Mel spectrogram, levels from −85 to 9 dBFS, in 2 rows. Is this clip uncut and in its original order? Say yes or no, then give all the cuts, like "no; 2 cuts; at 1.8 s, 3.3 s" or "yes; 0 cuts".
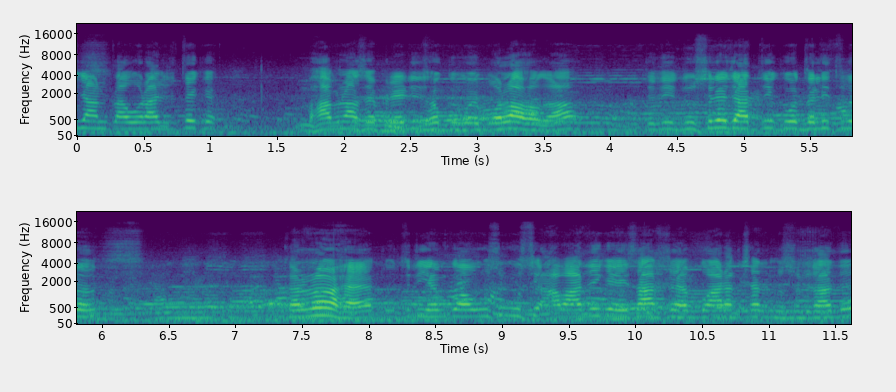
yes; 0 cuts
